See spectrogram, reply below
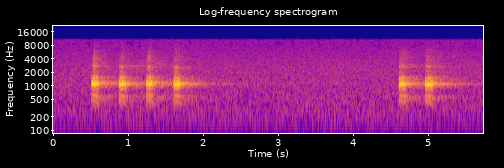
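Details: Raven giving short, hoarse caws: four in quick succession about a third of a second apart, a pause of roughly three seconds, then two more. The background is a steady low hiss.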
